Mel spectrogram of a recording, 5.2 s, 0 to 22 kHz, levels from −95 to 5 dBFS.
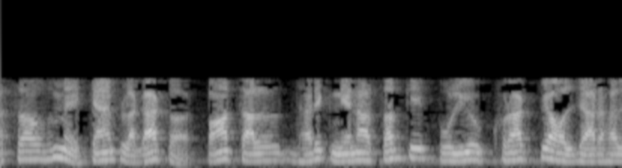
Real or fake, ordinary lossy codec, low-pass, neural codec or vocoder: real; none; 3.6 kHz; none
